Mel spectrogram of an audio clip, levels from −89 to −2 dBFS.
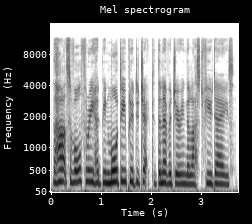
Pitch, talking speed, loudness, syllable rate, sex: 220 Hz, 270 wpm, -17 LUFS, 6.0 syllables/s, female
